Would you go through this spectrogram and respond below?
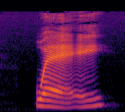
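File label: "wei3", Chinese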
